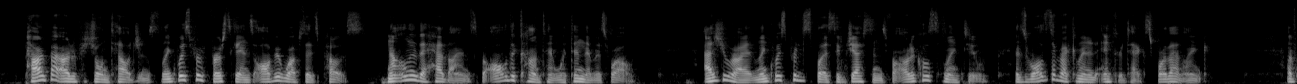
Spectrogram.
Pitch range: 105-145 Hz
